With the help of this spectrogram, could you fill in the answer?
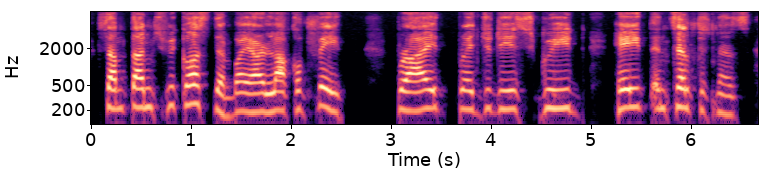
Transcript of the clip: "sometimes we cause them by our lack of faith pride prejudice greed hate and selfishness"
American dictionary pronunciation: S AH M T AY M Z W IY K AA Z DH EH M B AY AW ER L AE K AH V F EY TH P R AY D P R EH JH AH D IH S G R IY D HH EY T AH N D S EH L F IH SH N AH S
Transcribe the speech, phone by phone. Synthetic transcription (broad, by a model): S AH M T AY M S W IY K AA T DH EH M B AY AW ER L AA K AH V F EY T P R AY D P R EH JH AH D IH S G R IY D HH EY T AH N D S EH L F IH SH N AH S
